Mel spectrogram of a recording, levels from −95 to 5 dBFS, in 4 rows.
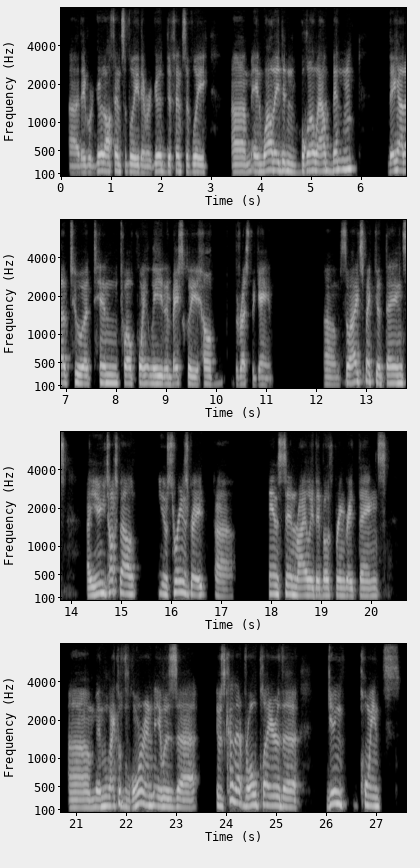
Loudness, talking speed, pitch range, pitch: -25 LUFS, 165 wpm, 135-160 Hz, 145 Hz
